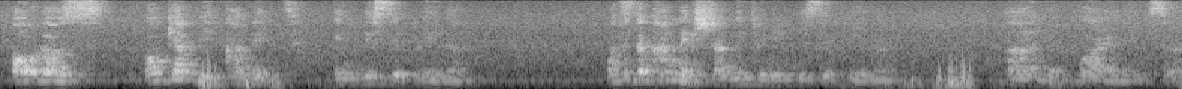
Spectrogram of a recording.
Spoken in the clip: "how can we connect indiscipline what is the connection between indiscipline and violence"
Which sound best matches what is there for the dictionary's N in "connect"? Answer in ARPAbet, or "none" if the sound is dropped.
N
